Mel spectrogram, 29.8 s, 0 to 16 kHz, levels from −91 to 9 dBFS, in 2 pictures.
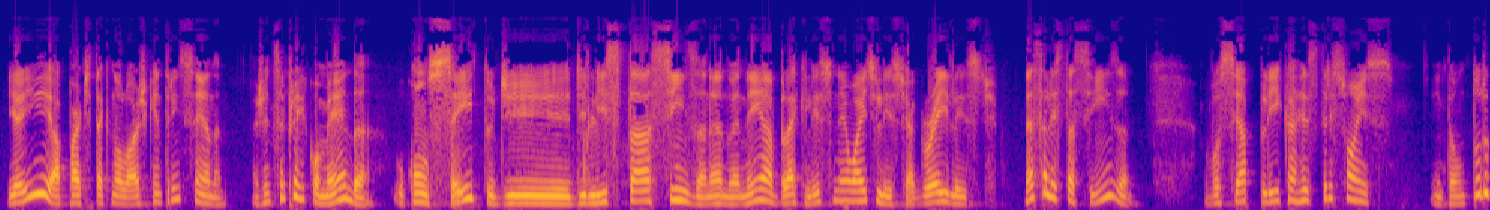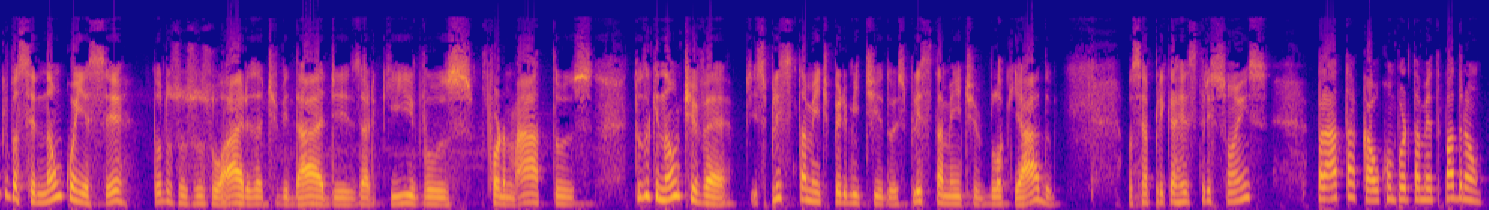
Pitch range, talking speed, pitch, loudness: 130-190 Hz, 135 wpm, 150 Hz, -14 LUFS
